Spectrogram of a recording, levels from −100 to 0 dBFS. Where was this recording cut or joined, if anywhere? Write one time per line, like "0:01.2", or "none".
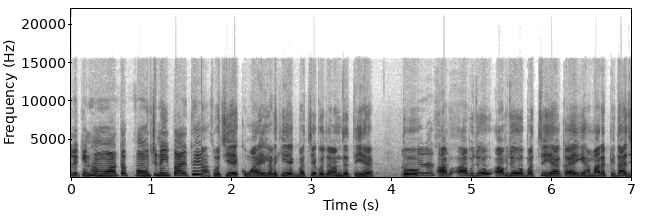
0:01.7

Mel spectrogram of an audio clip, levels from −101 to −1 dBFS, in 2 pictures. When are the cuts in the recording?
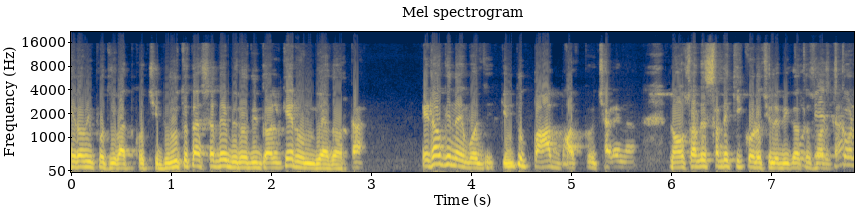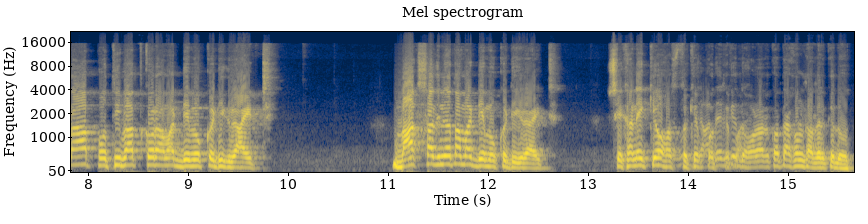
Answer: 0:07.6
0:14.4

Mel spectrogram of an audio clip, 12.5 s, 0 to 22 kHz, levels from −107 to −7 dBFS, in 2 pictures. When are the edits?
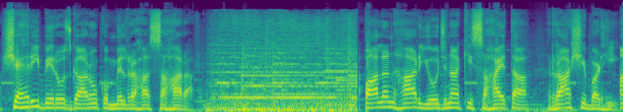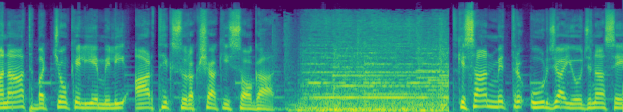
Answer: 0:02.0
0:03.6
0:09.2
0:10.8

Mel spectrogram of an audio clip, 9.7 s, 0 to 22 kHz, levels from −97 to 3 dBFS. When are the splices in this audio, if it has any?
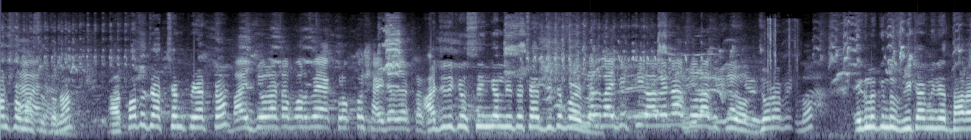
0:08.1

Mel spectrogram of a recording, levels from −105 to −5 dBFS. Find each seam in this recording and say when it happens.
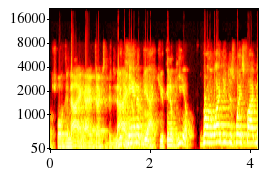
0:02.9

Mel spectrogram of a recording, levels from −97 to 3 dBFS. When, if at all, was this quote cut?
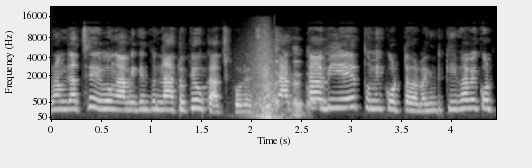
0:02.2

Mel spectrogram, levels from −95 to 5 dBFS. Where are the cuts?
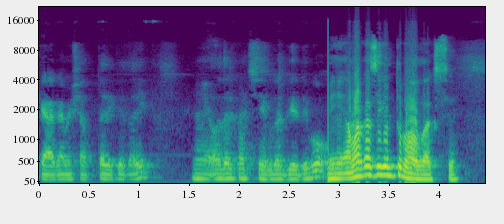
0:02.9

